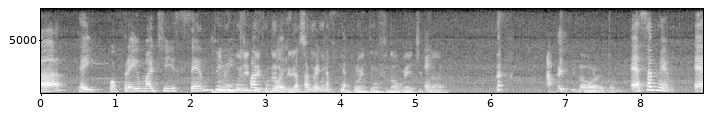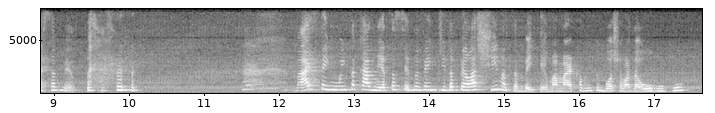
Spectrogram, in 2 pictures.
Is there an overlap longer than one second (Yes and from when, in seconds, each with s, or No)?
Yes, from 2.3 s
